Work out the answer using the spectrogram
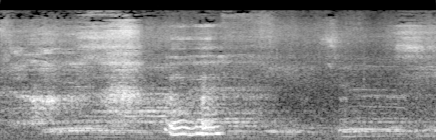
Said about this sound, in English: Oh, I think that was the yawn that woke me up.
